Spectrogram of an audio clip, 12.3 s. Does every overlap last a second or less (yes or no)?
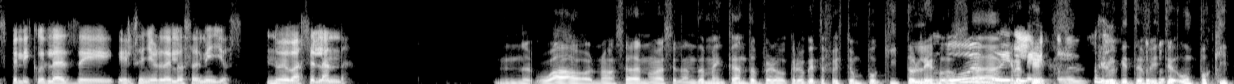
no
